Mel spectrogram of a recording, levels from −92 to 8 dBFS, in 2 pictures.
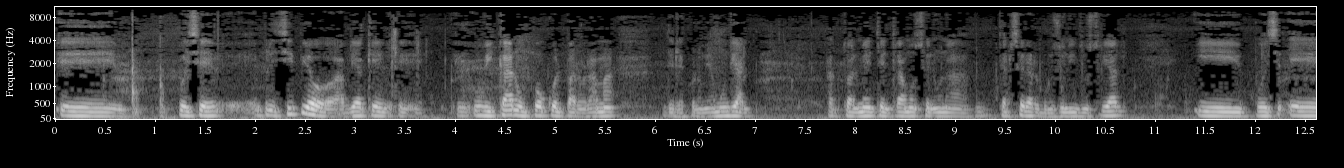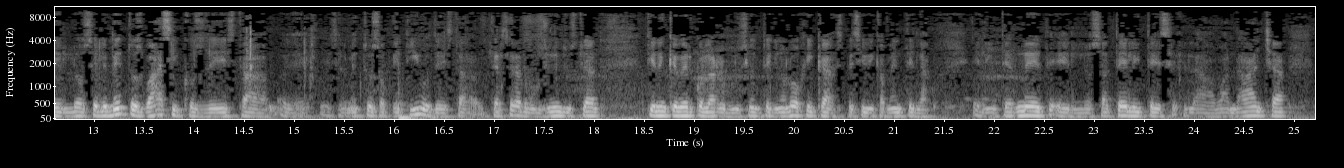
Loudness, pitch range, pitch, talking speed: -22 LUFS, 110-130 Hz, 120 Hz, 140 wpm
